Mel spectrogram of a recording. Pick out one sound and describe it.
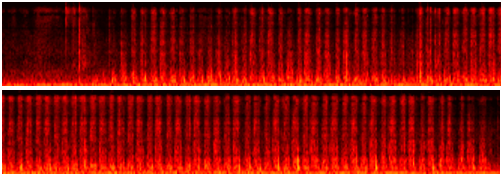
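A coin edge scrapes the coating off a scratch-off lottery ticket.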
